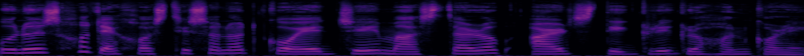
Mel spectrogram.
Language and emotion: Assamese, neutral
